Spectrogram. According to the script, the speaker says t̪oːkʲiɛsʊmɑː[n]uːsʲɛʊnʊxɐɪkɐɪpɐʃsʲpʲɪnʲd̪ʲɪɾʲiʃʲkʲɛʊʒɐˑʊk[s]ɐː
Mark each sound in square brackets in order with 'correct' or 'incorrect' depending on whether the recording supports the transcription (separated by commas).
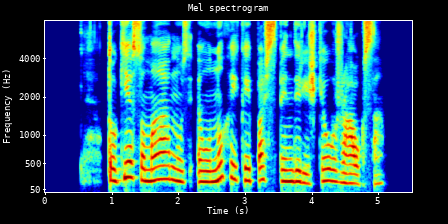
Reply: correct, correct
